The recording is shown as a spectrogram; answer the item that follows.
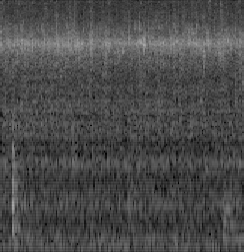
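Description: Washed raisins added to a frying pan of melted ingredients while cooking saffa, giving a steady, moderate sizzle that holds evenly throughout.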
